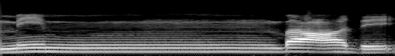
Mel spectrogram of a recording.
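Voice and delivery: "মিম" held long in a nasal hum before "বাদি"; ghunnah demonstration. Shown as a demonstration. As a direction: hum the final m of "মিম", then release firmly into "বাদি". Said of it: "একালি পরিমাণ গণ্যা সহ পড়তে হবে".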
